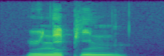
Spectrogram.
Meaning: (noun) 1. thorn; spine; prickle 2. an aperitif made from blackthorn berries; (verb) inflection of épiner: first/third-person singular present indicative/subjunctive
- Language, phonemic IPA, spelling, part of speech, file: French, /e.pin/, épine, noun / verb, Fr-épine.ogg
